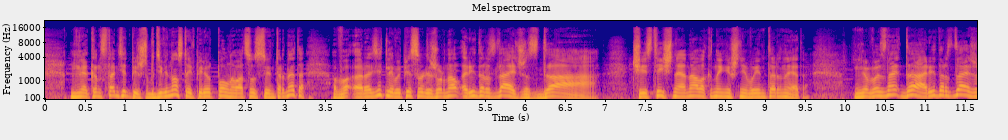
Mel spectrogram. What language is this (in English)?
Russian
